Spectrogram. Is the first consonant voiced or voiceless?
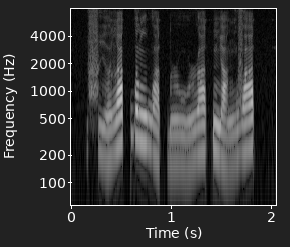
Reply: voiceless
